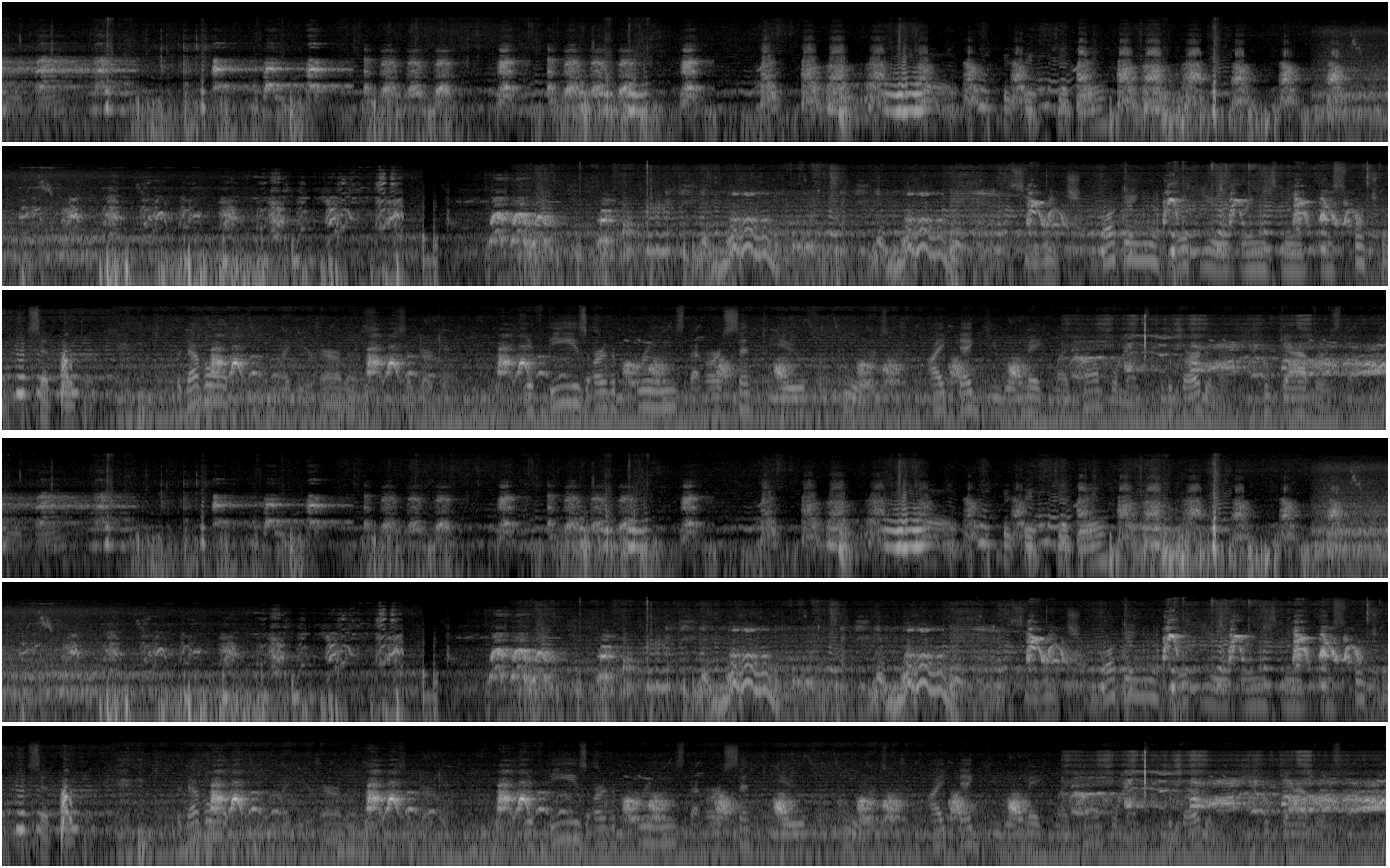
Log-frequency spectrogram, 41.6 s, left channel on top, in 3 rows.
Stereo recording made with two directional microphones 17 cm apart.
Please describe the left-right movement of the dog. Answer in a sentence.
In this clip you hear the dog go from the left side to the right.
